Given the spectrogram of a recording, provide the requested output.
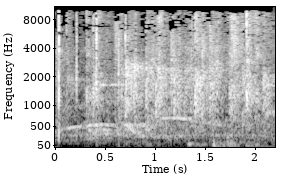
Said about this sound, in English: Sorry, we're just having a bit of mic difficulties. Here comes my lovely assistant. Give him a clap.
